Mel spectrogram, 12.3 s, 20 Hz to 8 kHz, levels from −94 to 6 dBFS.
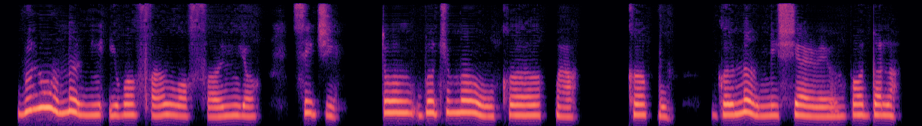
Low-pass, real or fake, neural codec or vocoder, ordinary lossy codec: none; fake; codec, 16 kHz, 1.1 kbps, Voila-Tokenizer; none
